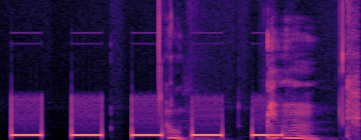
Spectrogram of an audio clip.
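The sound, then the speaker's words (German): A telephone busy tone follows a dropped phone call: five short, steady mid-pitched beeps pulse in an even, quick rhythm, with bursts of garbled line noise breaking in over the later beeps. “Da ist der Anruf plötzlich weg. Ich versuche gleich nochmal.”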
